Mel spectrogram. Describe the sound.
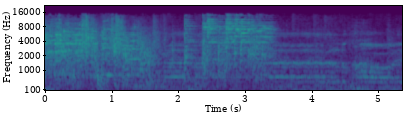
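Crockery shattering as a plate of food is thrown against a wall in a film scene: a dense, sustained stretch of crashing and clinking debris with a broad, harsh texture.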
